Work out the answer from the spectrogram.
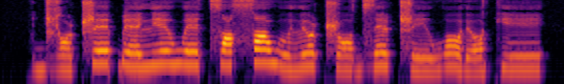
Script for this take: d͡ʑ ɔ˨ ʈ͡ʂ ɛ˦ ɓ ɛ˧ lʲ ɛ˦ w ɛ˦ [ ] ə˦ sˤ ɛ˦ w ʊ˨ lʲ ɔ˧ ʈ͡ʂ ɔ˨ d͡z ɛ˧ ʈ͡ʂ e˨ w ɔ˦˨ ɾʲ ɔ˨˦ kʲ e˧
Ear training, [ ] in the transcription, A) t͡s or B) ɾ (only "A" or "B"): A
